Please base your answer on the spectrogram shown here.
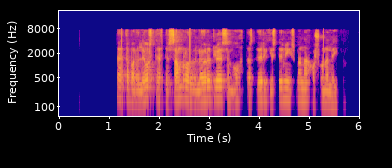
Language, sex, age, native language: Icelandic, male, 40-49, Icelandic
